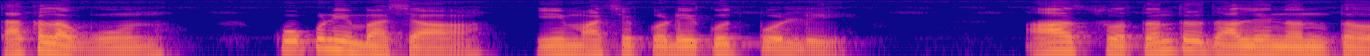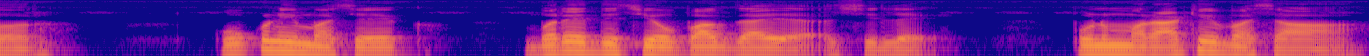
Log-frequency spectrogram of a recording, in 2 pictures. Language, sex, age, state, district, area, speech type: Goan Konkani, male, 60+, Goa, Canacona, rural, spontaneous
